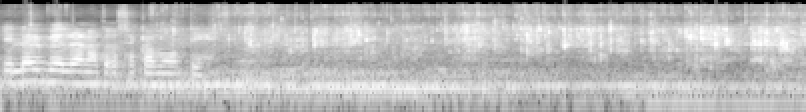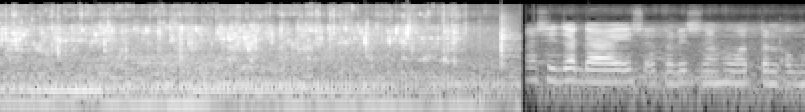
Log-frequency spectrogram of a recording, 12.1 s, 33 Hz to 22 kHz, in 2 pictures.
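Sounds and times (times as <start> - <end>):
water pouring into a pot: 1.1 - 10.0.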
